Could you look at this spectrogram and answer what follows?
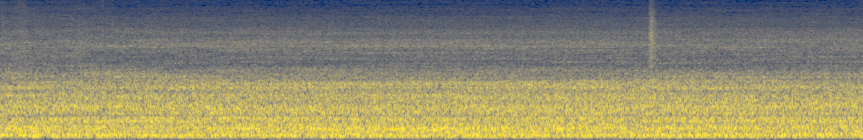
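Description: Steady airliner cabin noise, the even drone of engines and airflow heard inside an aircraft lavatory, with one faint click about six and a half seconds in.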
